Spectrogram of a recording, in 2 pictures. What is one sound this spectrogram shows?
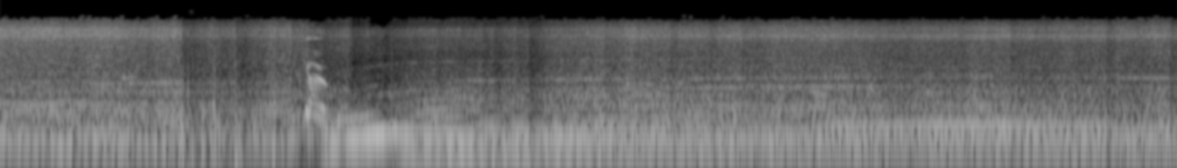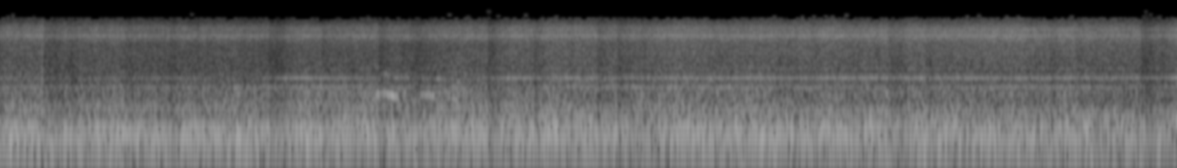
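Water rushes and splashes behind a speeding boat.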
